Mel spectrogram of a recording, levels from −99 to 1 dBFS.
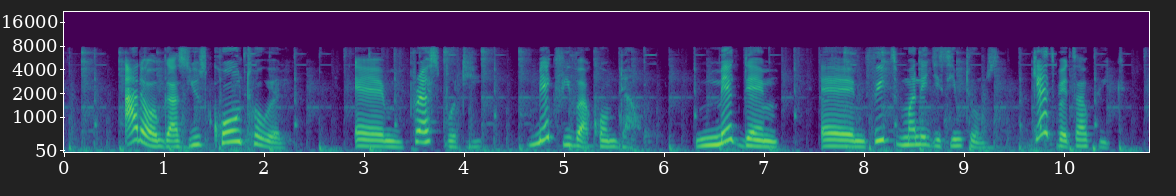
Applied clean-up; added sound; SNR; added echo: none; Percussion; 20 dB; none.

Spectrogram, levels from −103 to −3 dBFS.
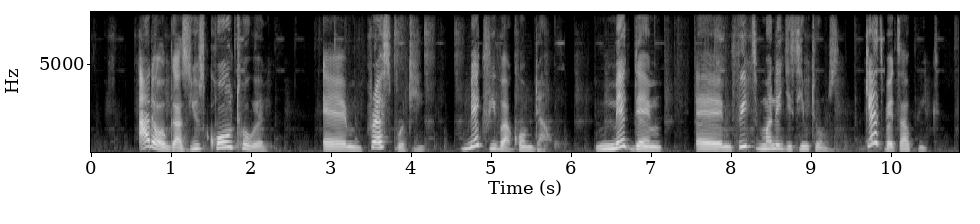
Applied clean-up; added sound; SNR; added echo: neural separator model SepFormer DNS4.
